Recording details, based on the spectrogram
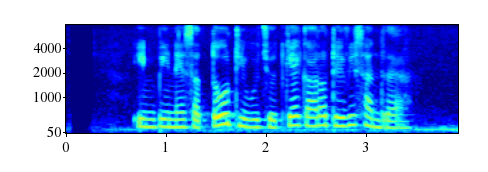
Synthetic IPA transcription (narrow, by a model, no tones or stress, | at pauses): ʔimpinesət̪ud̪̥i̤wud̥ʒ̥ṳt̪̚kekaɾoɖ̪̥e̤wisand̪ɾa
